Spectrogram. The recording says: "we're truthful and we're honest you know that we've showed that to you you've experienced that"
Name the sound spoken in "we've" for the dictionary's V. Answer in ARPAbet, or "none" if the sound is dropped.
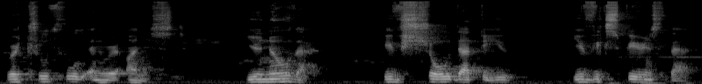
V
